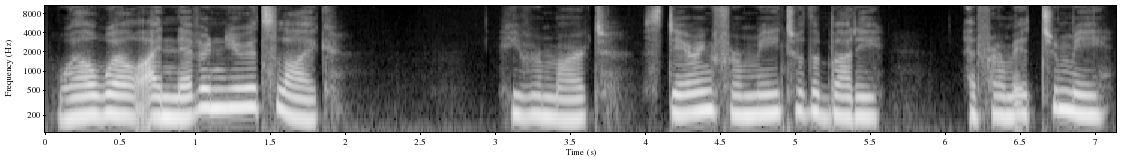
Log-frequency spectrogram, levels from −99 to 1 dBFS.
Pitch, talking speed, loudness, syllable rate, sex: 210 Hz, 170 wpm, -16 LUFS, 4.8 syllables/s, female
